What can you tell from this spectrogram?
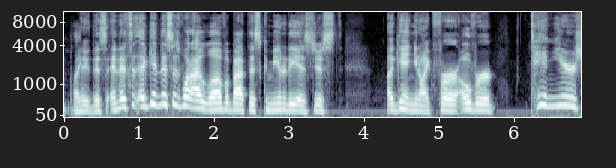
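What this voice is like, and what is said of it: Choked-up, emotional voice. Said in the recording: “I'm gonna get a little choked up here. I'm gonna try and pull it back in”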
